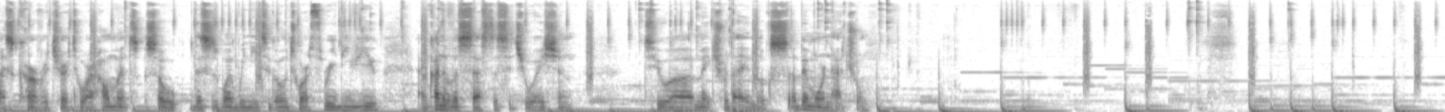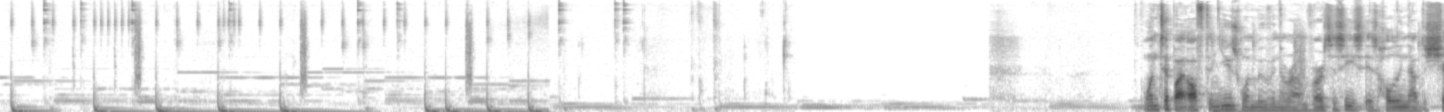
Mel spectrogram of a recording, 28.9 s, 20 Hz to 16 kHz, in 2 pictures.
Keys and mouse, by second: 1.5-6.6 drag, 4.8 `, 6.6-7.8 middle drag, 8.3 click, 9.1 `, 10.3 g, 12.0 `, 13.0-20.8 drag, 20.8-24.0 middle drag, 21.4 g, 23.4 `, 24.0 click, 24.2 middle click, 25.9 g, 26.2-28.8 shift+drag.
